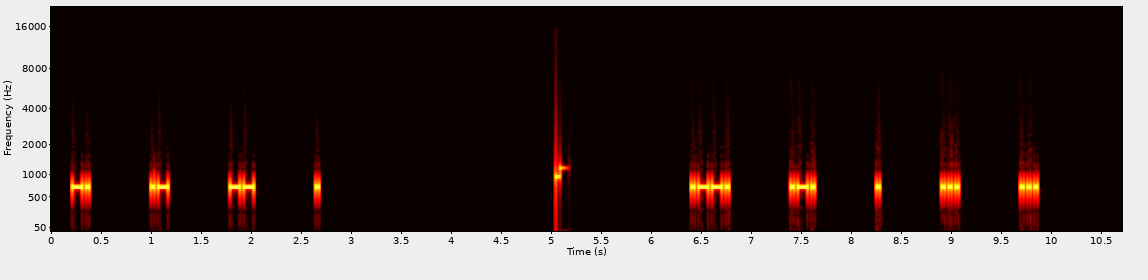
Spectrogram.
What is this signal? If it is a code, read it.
Morse code, heard as a keyed tone, about 36 wpm, spaced as for 12 wpm, 700 Hz. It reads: NAME PRESS
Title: 6x Character Spacing - Top 500 Words - 35wpm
